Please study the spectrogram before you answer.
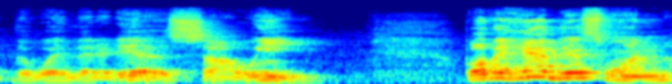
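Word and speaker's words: Samhain: i n and you think it would be Sam Han or S Hine but it's actually saen so we're going to pronounce it correctly and call it the way the way that it is sawe well they had this one on November 1st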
